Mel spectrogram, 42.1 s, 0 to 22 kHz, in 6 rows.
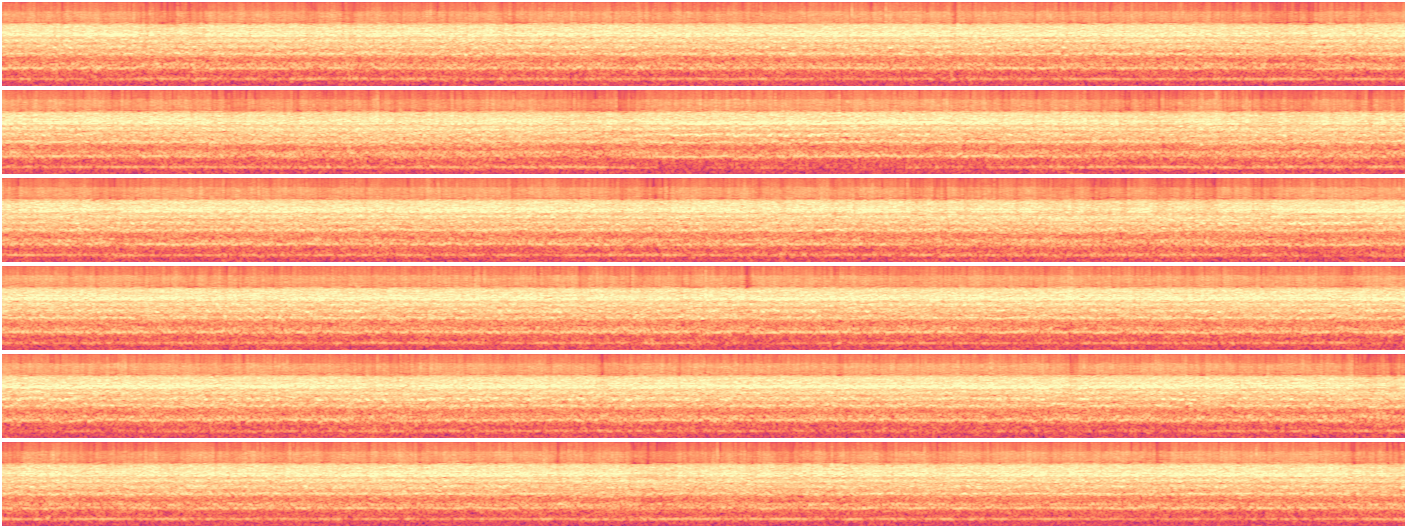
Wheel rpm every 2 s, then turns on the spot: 230, 230, 230, 230, 220, 220, 230, 230, 230, 220, 230, 230, 230, 230, 230, 230, 230, 230, 230, 230, 230.
none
